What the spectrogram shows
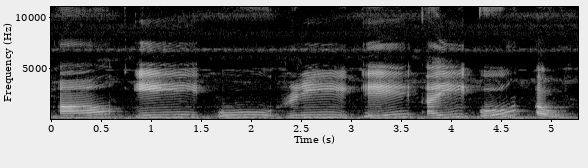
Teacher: दीर्घ स्वर में इन स्वरों के उच्चारण में ह्रस्व स्वर से 2 गुना अर्थात 2 मात्राओं का समय लगता है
